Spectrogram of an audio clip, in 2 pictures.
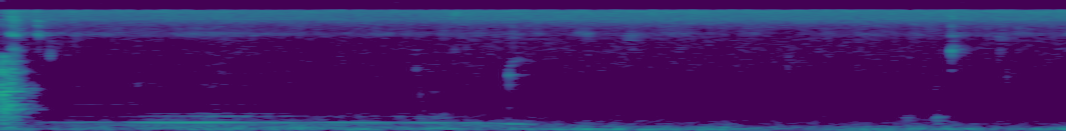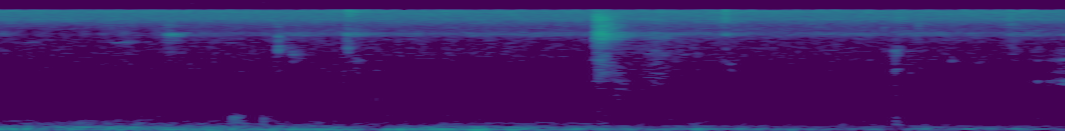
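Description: Near silence, with faint sipping and swallowing from a glass of soda and a few soft clicks scattered through. A faint low steady hum runs through the first two and a half seconds.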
